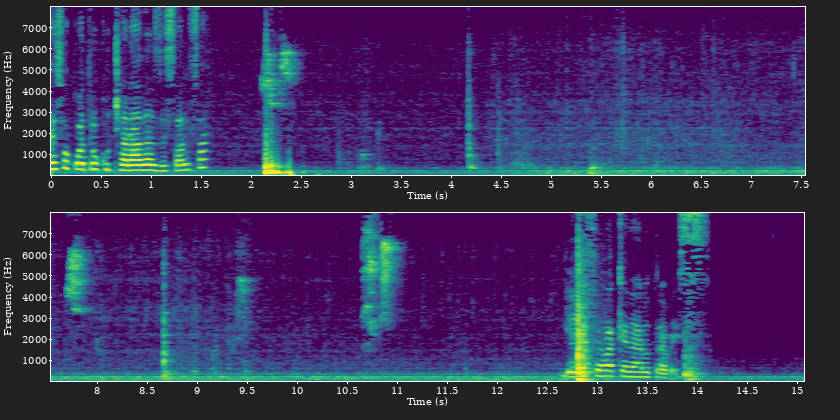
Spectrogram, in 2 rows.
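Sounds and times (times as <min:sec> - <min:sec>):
stir-fry sizzling in a pan: 0:00.0 - 0:14.0
spoon knocking against pan: 0:02.1 - 0:02.6.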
